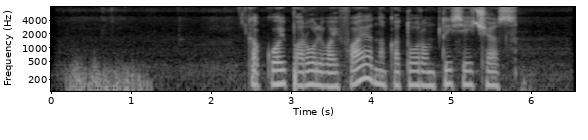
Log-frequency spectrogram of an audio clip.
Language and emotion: Russian, neutral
